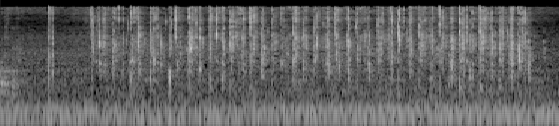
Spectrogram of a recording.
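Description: A homemade pandan leaf essence mixture with vanilla, shaken in a container, gives a steady run of rapid sloshing liquid clicks and rattles, fairly close and continuous with no talking.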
